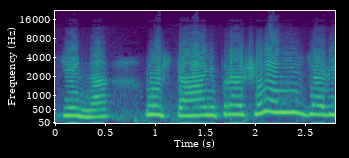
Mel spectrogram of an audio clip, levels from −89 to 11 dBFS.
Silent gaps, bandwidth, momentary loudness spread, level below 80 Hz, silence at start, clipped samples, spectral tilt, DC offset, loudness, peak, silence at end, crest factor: none; 12.5 kHz; 5 LU; -52 dBFS; 0 s; under 0.1%; -4.5 dB/octave; under 0.1%; -16 LUFS; -8 dBFS; 0 s; 8 dB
